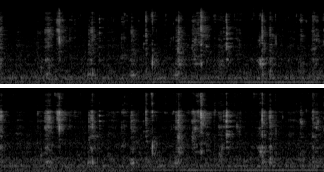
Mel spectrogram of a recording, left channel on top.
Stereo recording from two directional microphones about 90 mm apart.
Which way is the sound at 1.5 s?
15° right (ahead or behind).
